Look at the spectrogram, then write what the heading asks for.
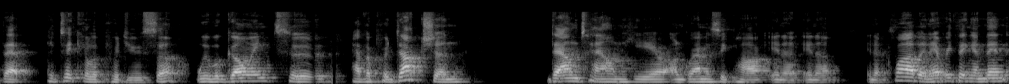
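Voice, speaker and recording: A male guest talks in an interview with a medium-pitched voice. He circles back over his phrases, restating them emphatically. The sound is roomy and echoey. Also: a little mellow. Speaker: guest, writer. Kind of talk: interview conversation.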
